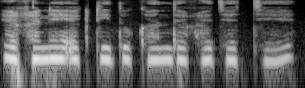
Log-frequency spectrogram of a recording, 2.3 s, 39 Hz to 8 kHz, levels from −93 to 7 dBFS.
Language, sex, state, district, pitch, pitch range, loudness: Bengali, female, Assam, Hailakandi, 220 Hz, 215-225 Hz, -17 LUFS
